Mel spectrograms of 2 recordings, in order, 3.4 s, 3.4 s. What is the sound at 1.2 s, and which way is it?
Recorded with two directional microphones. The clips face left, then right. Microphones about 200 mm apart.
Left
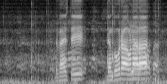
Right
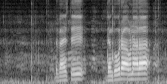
A man's voice, 30° right (ahead or behind).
